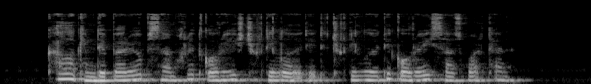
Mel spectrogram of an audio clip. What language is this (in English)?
Georgian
